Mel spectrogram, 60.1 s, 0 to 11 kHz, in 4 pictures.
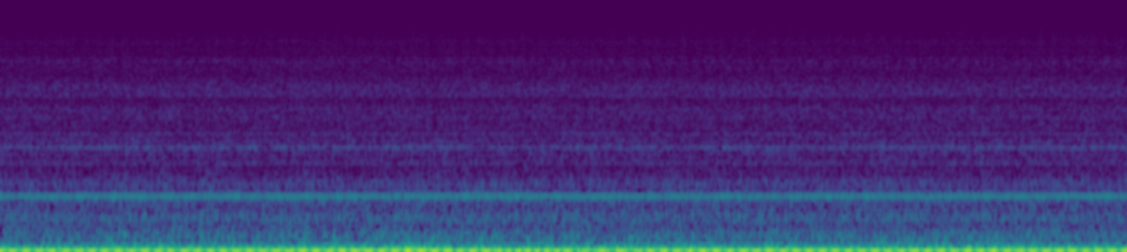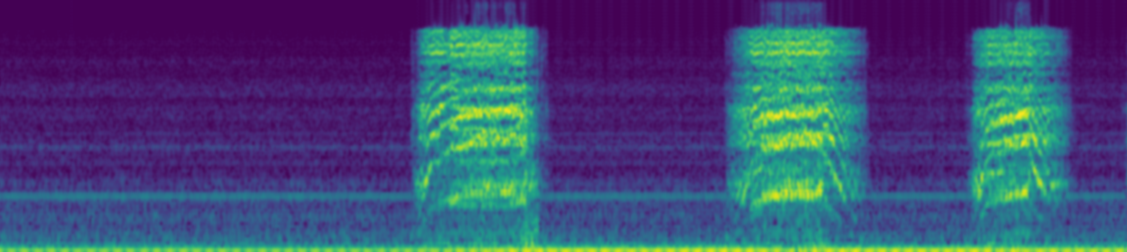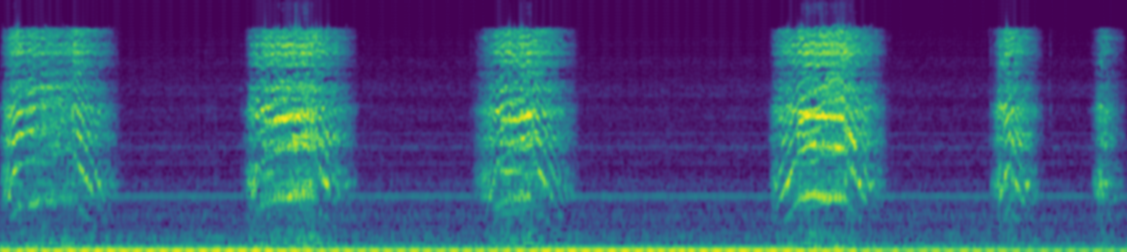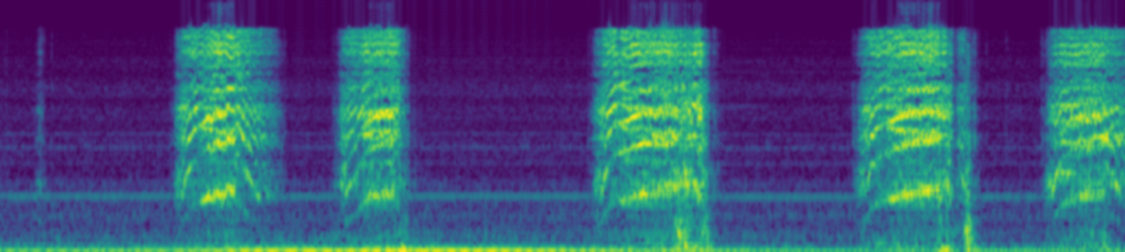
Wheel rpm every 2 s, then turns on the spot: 0, 0, 0, 0, 0, 0, 0, 0, 0, 0, 100, 30, 60, 40, 60, 80, 30, 60, 50, 0, 70, 10, 10, 30, 50, 40, 60, 70, 100, 80.
28-30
